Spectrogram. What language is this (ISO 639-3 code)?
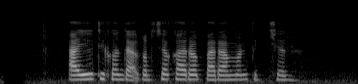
jav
